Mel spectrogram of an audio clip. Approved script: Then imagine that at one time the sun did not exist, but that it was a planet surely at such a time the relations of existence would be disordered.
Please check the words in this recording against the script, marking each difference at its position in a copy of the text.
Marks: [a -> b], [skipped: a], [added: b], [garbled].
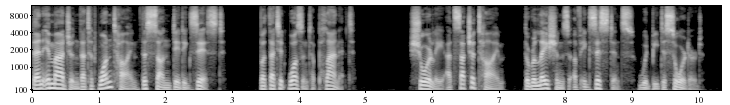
Then imagine that at one time the sun did [skipped: not] exist, but that it [was -> wasn't] a planet surely at such a time the relations of existence would be disordered.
